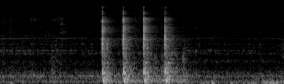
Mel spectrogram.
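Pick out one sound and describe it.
A metal colander clanks against a pot.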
